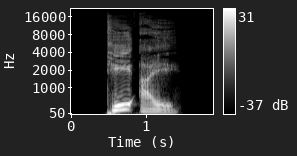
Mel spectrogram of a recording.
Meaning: tea ball
- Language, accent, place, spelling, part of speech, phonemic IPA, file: German, Germany, Berlin, Tee-Ei, noun, /ˈteːˌʔaɪ̯/, De-Tee-Ei.ogg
